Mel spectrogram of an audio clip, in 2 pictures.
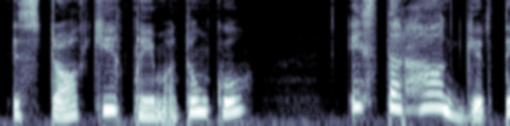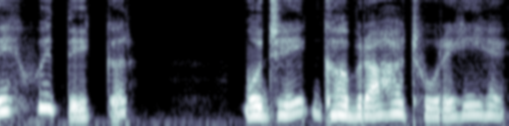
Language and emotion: Urdu, fearful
